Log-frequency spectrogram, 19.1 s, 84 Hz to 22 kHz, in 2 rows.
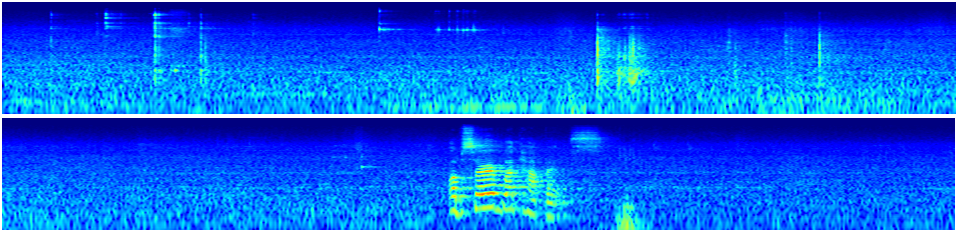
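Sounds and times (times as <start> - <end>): glass lab ware clinking: 0.5 - 2.1, 3.8 - 5.0.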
